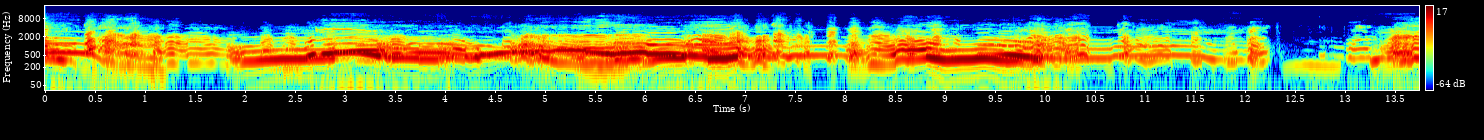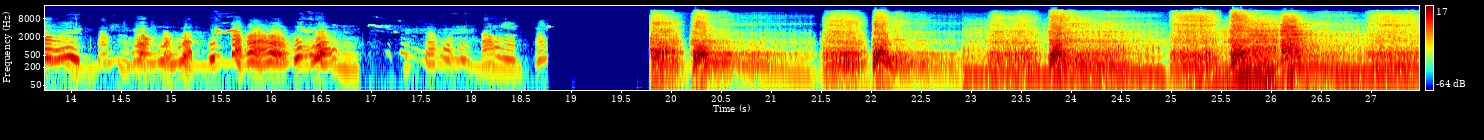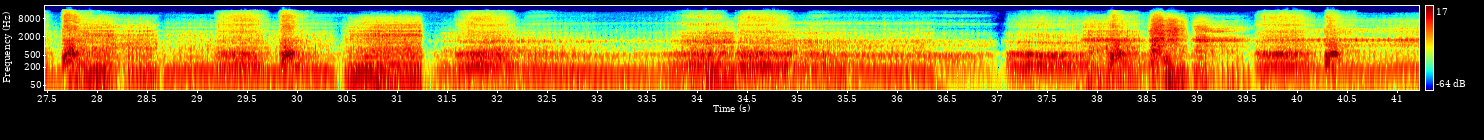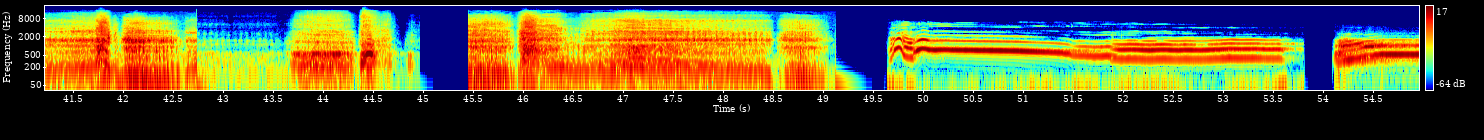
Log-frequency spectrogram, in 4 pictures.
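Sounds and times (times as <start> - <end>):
wolf growling and snarling: 19.8 - 49.2.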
